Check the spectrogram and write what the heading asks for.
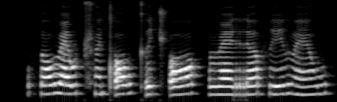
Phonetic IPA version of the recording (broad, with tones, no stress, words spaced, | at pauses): θɔ˧˥βæ˧˥wʈ͡ʂʰə̃˧˥ tʼɔ˧˥vkʼə˧˥t͡ʃʼɔ˧˥ | væ˧rɐ˧˥fe˧˥ vɛ̃˧˥w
